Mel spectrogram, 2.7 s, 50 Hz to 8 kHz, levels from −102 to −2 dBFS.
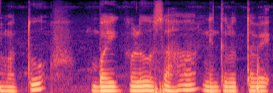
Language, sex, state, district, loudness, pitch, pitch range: Kannada, male, Karnataka, Koppal, -17 LUFS, 135 Hz, 130-145 Hz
